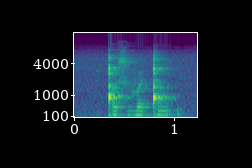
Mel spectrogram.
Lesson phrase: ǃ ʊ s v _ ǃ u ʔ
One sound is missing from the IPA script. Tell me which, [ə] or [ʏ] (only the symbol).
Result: ə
